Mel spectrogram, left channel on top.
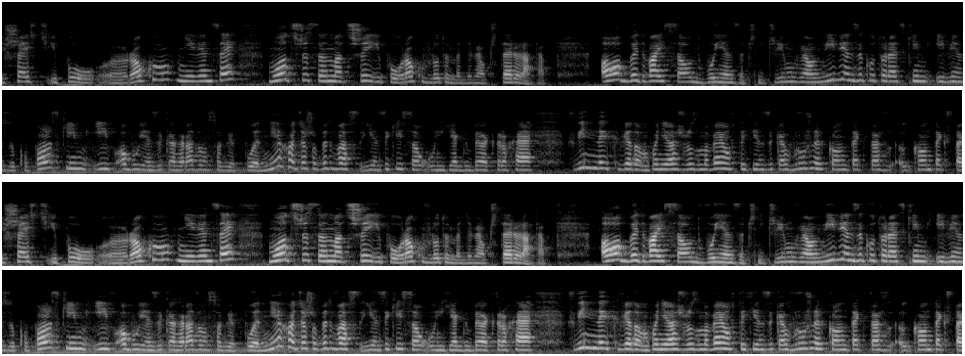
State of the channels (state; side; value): quieter; left; 7.3 dB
